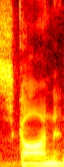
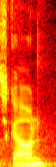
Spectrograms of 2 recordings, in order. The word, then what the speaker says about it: scone: Okay, so Clark, are you agreeing with me that it's pronounced scone, not scone?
